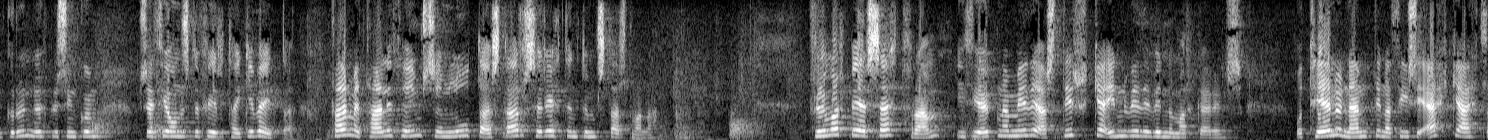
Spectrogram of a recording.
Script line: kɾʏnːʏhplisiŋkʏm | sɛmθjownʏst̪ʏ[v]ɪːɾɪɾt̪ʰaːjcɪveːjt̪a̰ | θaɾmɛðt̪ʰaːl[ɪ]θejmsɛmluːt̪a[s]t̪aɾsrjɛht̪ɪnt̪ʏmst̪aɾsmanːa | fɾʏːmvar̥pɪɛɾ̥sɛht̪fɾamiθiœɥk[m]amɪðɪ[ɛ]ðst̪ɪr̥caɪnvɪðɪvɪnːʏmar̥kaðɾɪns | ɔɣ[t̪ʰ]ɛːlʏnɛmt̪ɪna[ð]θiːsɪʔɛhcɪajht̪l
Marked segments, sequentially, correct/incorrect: incorrect, correct, correct, incorrect, incorrect, correct, correct

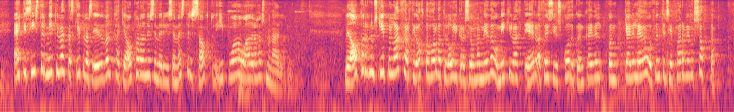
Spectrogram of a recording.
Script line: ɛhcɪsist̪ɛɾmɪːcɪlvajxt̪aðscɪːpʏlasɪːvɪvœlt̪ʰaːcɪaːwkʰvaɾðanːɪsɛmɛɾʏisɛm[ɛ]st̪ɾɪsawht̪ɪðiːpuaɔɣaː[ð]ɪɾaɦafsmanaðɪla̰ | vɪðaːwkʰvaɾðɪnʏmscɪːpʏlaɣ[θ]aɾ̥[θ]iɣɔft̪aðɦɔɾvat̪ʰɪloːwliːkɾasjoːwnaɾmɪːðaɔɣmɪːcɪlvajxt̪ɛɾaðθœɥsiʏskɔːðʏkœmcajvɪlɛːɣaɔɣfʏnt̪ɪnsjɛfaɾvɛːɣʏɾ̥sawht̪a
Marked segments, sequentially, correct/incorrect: correct, correct, correct, correct

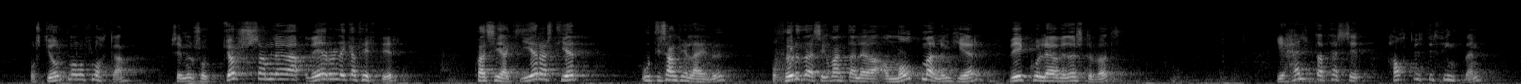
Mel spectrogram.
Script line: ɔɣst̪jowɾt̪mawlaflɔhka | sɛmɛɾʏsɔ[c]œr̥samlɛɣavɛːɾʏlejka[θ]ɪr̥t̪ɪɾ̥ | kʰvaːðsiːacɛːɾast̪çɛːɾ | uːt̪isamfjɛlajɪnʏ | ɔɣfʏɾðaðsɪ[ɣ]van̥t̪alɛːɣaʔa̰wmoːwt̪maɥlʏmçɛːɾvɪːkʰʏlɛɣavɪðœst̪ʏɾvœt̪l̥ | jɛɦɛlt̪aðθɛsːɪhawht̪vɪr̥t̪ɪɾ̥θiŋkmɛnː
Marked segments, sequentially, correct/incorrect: correct, incorrect, correct

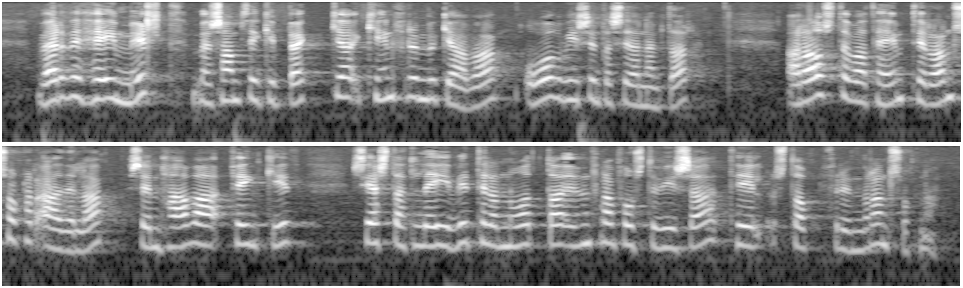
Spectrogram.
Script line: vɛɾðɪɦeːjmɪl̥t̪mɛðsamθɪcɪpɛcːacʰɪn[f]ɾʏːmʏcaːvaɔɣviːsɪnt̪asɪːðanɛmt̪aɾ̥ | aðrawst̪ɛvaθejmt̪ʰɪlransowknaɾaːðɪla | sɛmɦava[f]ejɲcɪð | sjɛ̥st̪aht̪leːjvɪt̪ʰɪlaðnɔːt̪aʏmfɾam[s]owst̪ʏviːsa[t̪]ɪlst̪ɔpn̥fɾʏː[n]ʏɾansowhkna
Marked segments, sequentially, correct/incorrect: correct, correct, incorrect, incorrect, incorrect

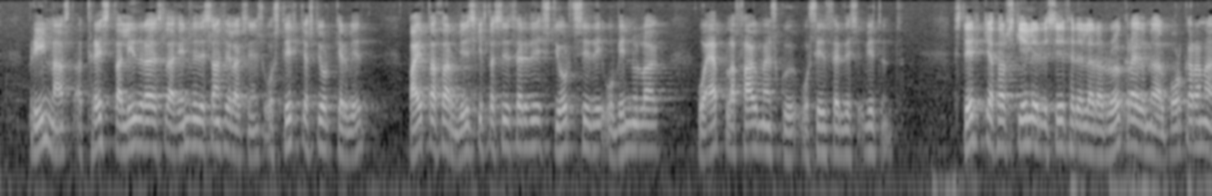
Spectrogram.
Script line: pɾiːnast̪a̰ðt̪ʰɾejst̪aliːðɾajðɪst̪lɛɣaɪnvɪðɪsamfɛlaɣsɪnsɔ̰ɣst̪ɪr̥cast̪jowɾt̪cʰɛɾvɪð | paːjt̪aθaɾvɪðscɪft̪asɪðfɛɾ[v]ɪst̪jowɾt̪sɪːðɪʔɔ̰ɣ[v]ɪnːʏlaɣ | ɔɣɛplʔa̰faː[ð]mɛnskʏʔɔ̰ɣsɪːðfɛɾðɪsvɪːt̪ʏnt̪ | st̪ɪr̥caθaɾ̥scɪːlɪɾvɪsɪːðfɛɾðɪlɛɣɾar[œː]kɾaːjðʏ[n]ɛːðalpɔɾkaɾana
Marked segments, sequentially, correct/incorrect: incorrect, correct, incorrect, correct, incorrect

